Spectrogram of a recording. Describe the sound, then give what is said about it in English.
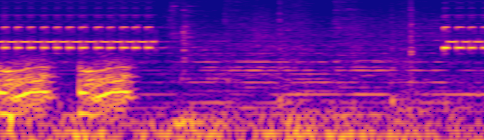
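A man's phone rings with a warbling electronic tone at the same time as a woman's watch alarm beeps steadily and high-pitched; the ring cuts off under murmuring background voices before the beeping briefly returns at the end. “Then immediately, per this discussion, her watch goes off and his phone rings at the same time.”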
